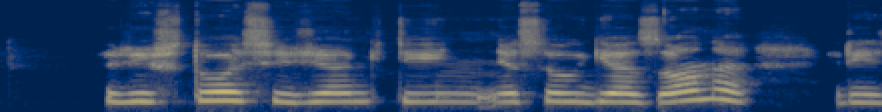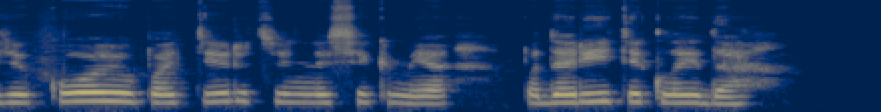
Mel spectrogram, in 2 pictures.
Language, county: Lithuanian, Vilnius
